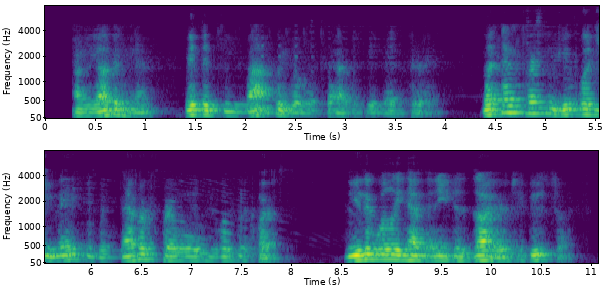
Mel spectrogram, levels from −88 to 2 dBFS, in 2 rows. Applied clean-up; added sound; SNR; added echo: neural mask model DeepFilterNet 3.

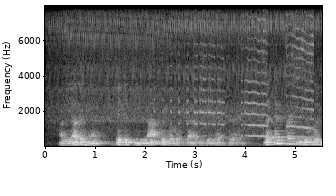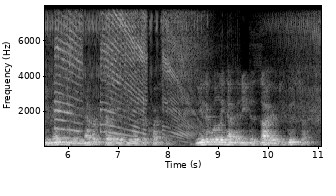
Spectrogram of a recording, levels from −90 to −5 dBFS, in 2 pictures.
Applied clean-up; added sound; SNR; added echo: none; Bicycle; 16 dB; reverberation time 0.9 s.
